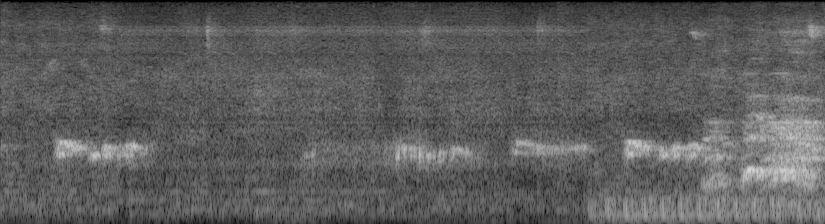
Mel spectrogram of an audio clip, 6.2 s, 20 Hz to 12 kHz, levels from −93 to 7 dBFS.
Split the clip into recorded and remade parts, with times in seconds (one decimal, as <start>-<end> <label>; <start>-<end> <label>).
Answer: 0.0-0.9 recorded; 0.9-4.4 remade; 4.4-6.2 recorded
